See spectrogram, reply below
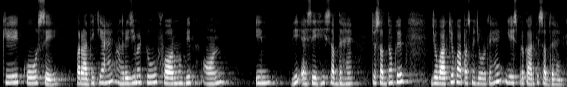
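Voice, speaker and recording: A woman's voice: medium pitch, mellow. A woman professor giving an academic lecture, working methodically through numbered points and examples. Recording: long hall reverb.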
